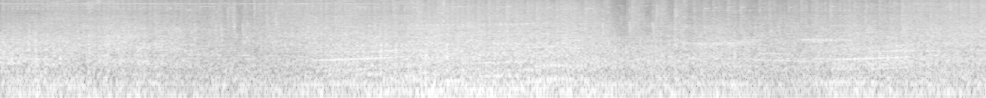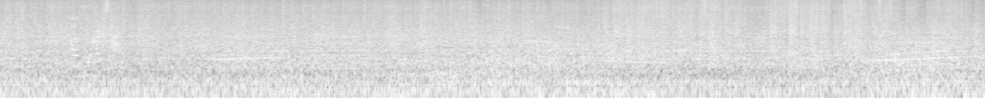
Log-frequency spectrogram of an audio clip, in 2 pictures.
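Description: A spaceship engine hums low and steady.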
